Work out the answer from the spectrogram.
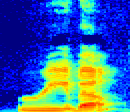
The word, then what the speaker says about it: rebel: object and rebel okay so Reba you're stressing the last syllable and also if you rebelled against something then you are doing an action it's a verb so it would go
